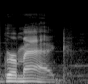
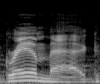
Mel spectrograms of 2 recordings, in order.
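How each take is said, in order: First: The two words merge, sharing one middle sound. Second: Both words are said separately and fully. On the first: "I'll combine those two" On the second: "rather than saying"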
